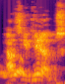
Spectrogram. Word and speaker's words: Halcyon Hymns: How do you pronounce it? Is that Halcyon Hymns? Halcyon Hymns.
